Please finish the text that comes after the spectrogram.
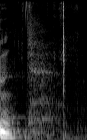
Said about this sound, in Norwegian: Ja, eh, nå har jeg rett og slett snudd litt i papirene mine. Skal vi se.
